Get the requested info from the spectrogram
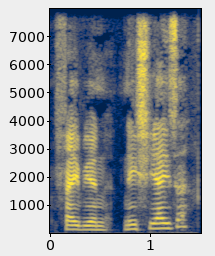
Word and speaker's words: Fabian Nicieza: So the writers were Scott Lobdell, Peter David, and Fabian Nicieza.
